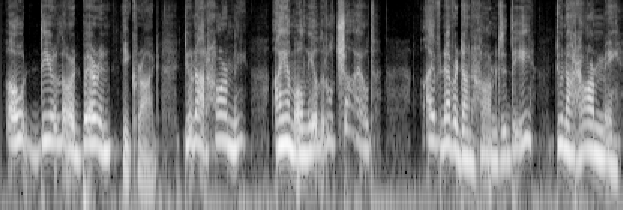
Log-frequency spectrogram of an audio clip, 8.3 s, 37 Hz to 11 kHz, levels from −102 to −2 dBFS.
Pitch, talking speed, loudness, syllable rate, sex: 190 Hz, 195 wpm, -18 LUFS, 4.7 syllables/s, male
